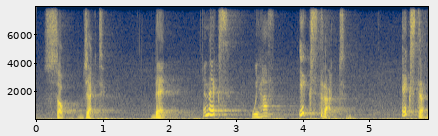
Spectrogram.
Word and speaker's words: extract: we have extract extra this is an extract now something you can see this as extract from what i've written but when i say please extract this from that information i am asking you to remove something so that's different from an extract to say extract then the next one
